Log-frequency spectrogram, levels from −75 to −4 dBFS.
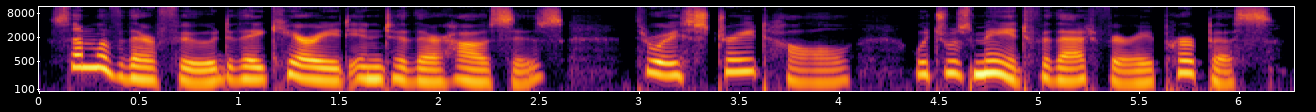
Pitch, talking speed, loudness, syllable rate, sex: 190 Hz, 190 wpm, -17 LUFS, 4.7 syllables/s, female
